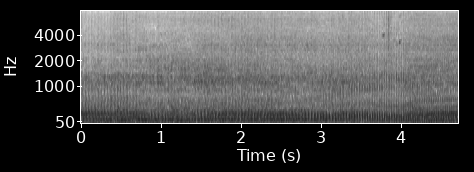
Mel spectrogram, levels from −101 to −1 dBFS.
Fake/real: real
